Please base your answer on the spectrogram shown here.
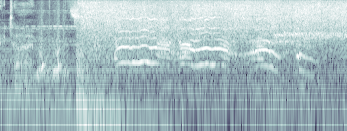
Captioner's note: screaming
